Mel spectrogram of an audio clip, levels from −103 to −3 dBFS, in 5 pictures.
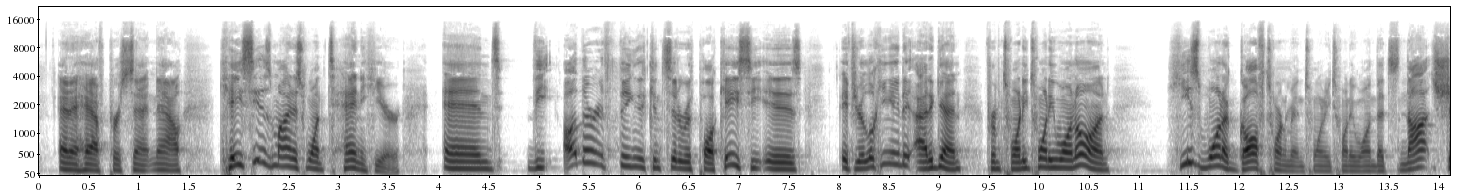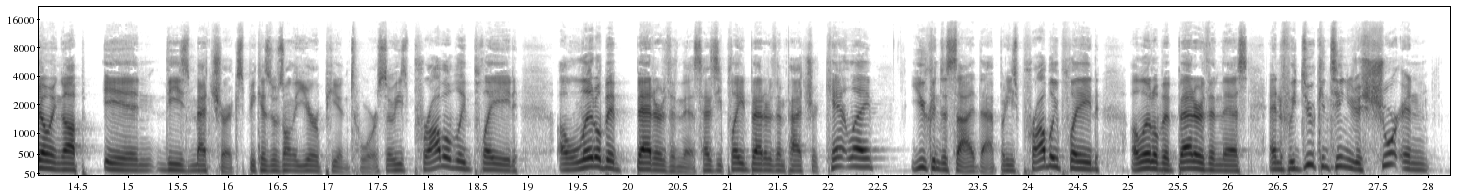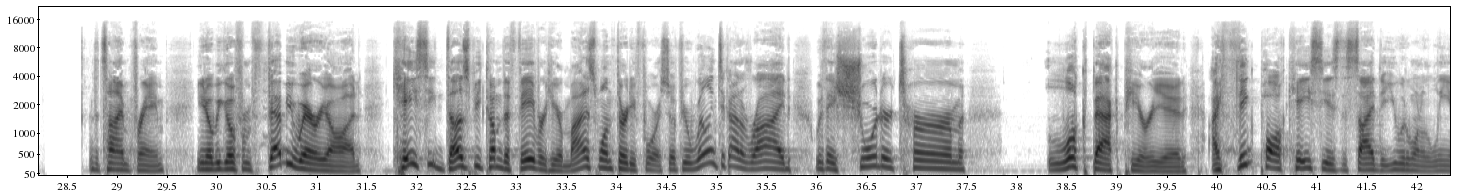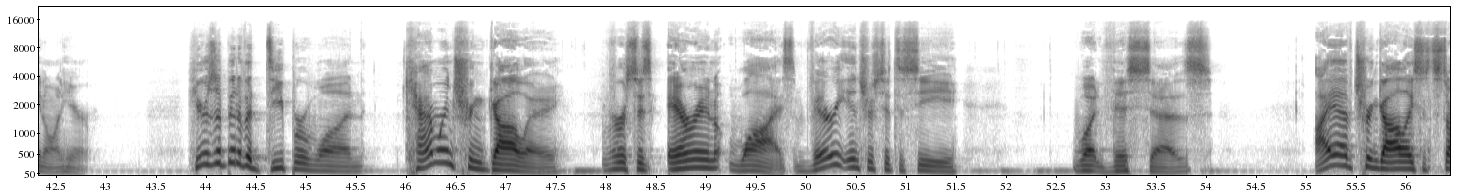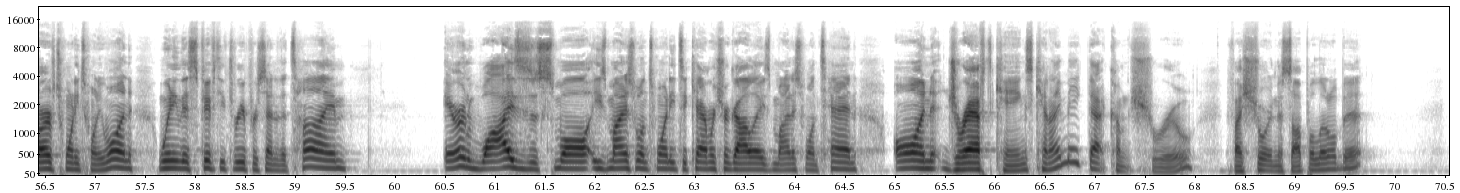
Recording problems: none

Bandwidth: 15 kHz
